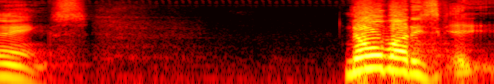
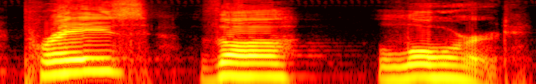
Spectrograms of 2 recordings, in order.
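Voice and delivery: slow drawn-out praise; 2 semitones lower, much slower than usual. Shown as a demonstration. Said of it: "Do you hear me?".

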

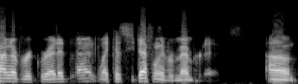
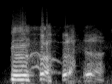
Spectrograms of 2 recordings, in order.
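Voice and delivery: high imitated maniac laugh; imitating a crazed cackle; mock psychotic cackle; 11 semitones higher than usual. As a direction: cackle like a madwoman, half-joking. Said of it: "psychotic cackle".

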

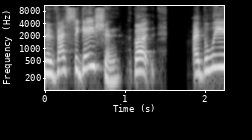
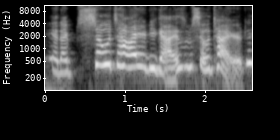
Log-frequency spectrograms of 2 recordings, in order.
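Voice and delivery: slow, high, crying admission; worn out and close to sobbing; tearful exhaustion; 5 semitones higher than usual. Real, not acted. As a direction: drag it out wearily through tears. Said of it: "Why am I so emotional".

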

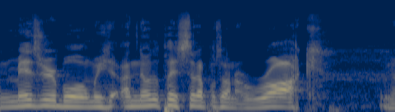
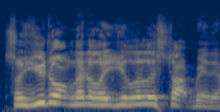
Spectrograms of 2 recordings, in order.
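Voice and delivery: ordinary talk

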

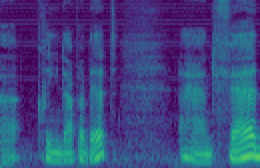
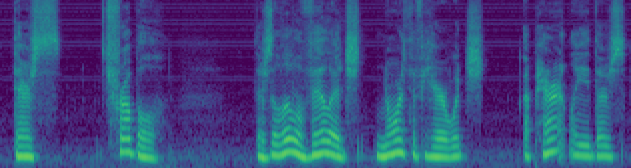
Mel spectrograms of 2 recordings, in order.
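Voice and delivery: put-on higher, louder eager young man; a hint of a worried boy; urgent young messenger; 5 semitones higher, 5 dB louder than usual. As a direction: rush the bad news to her. Young messenger delivers news.

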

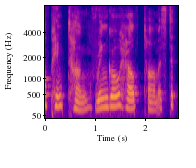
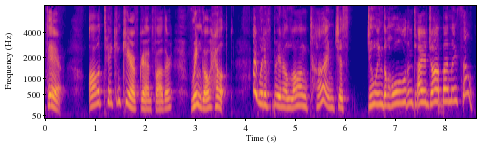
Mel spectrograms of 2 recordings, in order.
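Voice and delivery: put-on loud, high boyish announcement; raised, self-important report; proud announcing; 5 semitones higher, 6 dB louder than usual. A narrator's reading. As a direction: announce the finished job for all to hear. Boy proudly announcing finished chore.

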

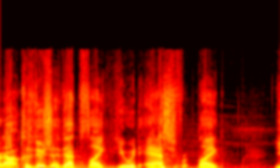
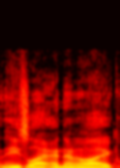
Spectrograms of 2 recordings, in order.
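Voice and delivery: ordinary delivery

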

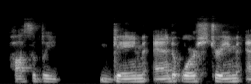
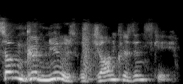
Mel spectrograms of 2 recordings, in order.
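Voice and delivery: raised, punchy news-show intro; news anchor voice; 6 semitones higher, 5 dB louder than usual. Pretend. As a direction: announce it like a mock news anchor. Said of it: "my best news anchor voice here".

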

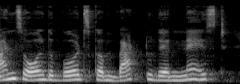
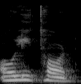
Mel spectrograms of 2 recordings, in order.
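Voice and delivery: usual speaking voice

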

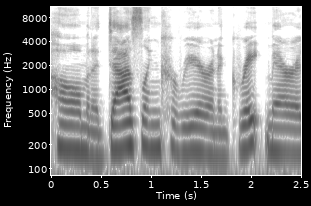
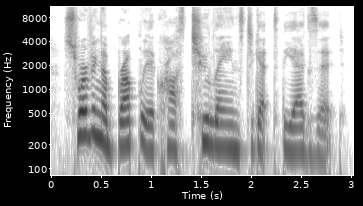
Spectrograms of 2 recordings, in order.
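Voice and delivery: ordinary delivery

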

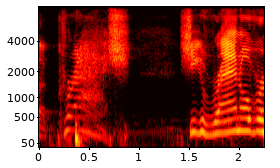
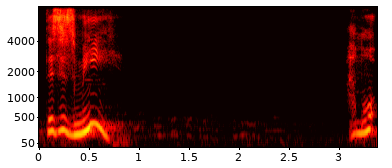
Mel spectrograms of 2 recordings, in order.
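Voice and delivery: humbled prayer; 5 dB quieter than usual. Retold or imitated. Retells his humbled prayer to God.

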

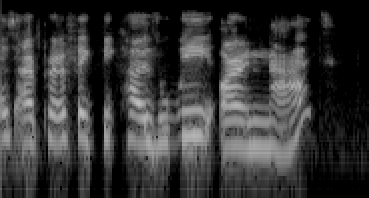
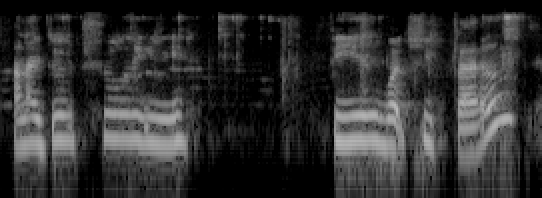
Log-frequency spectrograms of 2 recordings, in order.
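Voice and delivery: ordinary talk

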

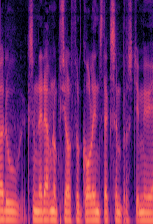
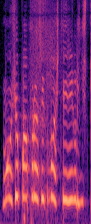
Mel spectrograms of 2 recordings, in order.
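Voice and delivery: put-on high, small child's voice asking politely; little boy asking. Grown man retelling his boyhood, child's voice. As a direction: speak like a shy little boy at the ticket desk. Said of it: "a já jako malej kluk".

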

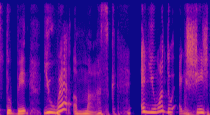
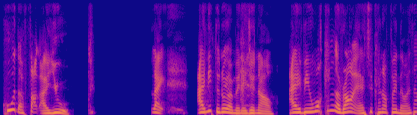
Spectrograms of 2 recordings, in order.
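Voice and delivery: retold angry caller; 3 semitones higher, 6 dB louder than usual. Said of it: "he was like".

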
